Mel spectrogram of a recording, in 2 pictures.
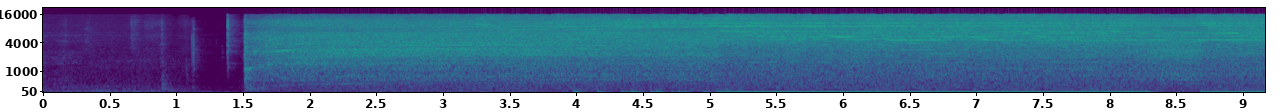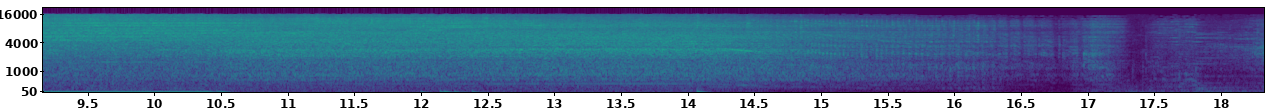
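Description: Evolution R185SMS sliding mitre saw starting suddenly about a second and a half in, its multi-material blade running steadily and cutting through a 2x4 with nails in. The motor then stops and the blade winds down over a couple of seconds, followed by a light knock or two.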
